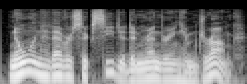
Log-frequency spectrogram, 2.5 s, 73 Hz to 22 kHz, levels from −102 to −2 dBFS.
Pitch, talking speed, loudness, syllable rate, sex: 115 Hz, 220 wpm, -16 LUFS, 6.6 syllables/s, male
